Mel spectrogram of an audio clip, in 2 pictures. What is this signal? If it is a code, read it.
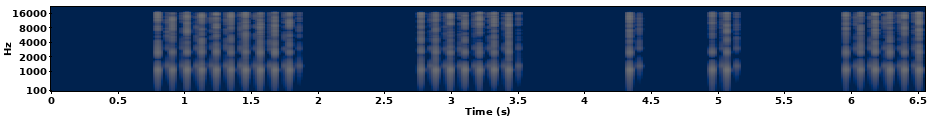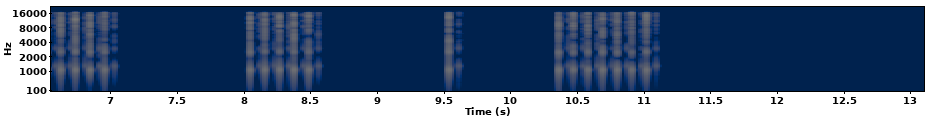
Pulse dialling, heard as clicks on a phone line, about 9 pulses a second. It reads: 0 7 1 2 0 5 1 7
